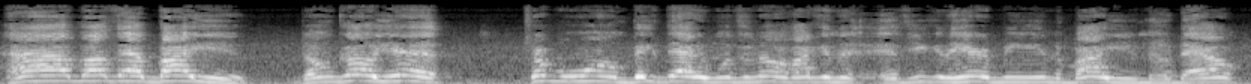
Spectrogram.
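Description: An older American man calling out on CB radio in showy, slangy banter, repeating catchphrases, with a gravelly voice. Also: high-pitched, unhurried, a little hiss or hum, low-quality recording. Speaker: CB radio operator. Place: small cluttered indoor radio room or shed. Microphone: desk CB microphone in hand, filmed from across room.

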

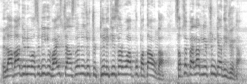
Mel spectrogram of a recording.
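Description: A man's voice: extremely high pitch, quick pace. A man anchoring a live TV news debate, pressing his questions insistently.

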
